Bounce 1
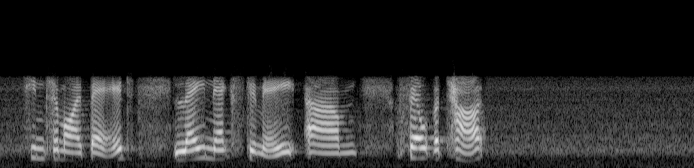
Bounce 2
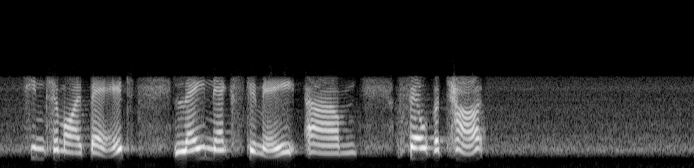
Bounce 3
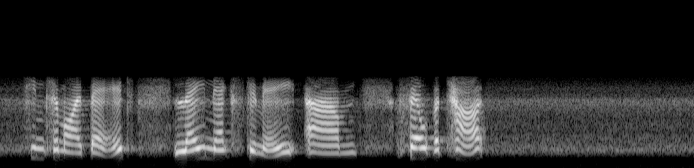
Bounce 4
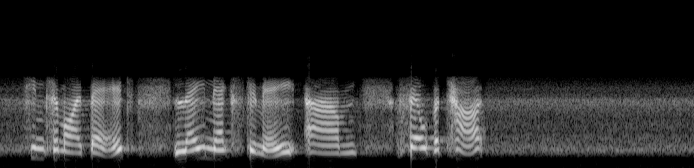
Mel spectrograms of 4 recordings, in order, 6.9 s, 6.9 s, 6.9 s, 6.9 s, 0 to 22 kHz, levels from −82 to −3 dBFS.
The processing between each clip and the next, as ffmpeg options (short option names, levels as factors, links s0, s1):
-af "lowshelf=f=310:t=q:w=3:g=-12,volume=1.19"
-af "lowpass=f=1800:t=q:w=9.3,volume=0.531"
-af "acompressor=threshold=0.158:ratio=6"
